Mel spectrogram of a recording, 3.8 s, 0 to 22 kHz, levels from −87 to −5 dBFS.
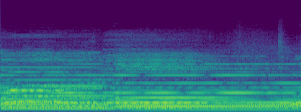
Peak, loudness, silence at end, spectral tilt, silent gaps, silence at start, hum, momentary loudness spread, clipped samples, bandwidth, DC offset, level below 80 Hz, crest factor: -10 dBFS; -23 LUFS; 0 s; -9 dB/octave; none; 0 s; none; 4 LU; under 0.1%; 7 kHz; under 0.1%; -60 dBFS; 12 dB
